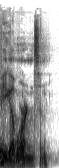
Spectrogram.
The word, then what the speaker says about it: Viggo Mortensen: Viggo Mortensen.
